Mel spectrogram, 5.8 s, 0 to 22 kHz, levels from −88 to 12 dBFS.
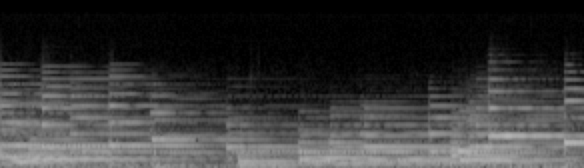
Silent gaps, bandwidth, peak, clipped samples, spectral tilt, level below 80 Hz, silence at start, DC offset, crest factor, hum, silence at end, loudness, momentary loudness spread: none; 6 kHz; -8 dBFS; under 0.1%; -9 dB/octave; -40 dBFS; 0 s; under 0.1%; 14 dB; none; 0 s; -24 LUFS; 8 LU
